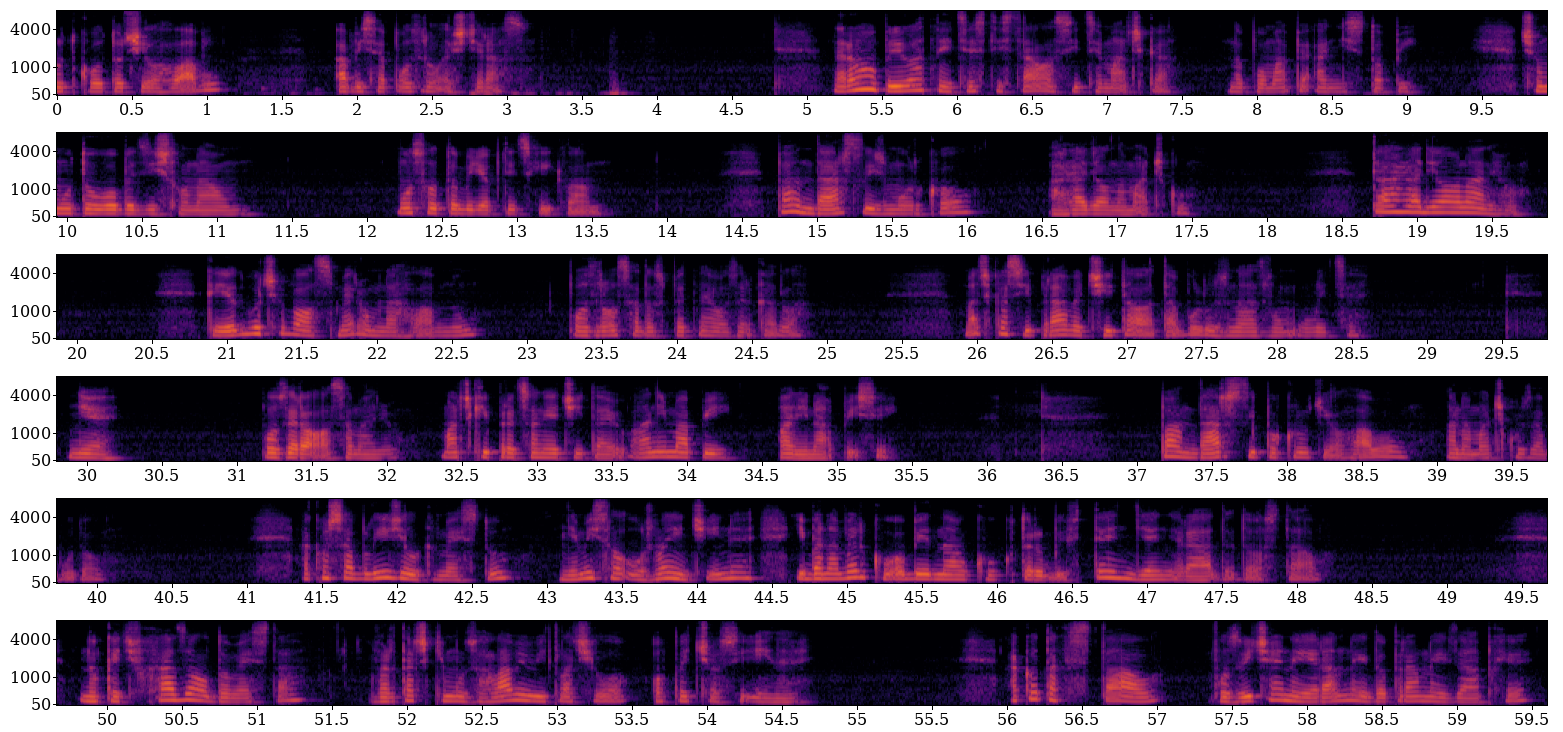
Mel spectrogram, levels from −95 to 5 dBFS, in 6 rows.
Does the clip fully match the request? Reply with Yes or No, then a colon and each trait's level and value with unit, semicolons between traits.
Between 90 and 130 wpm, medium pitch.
Yes: average, 125 wpm; medium, 150 Hz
